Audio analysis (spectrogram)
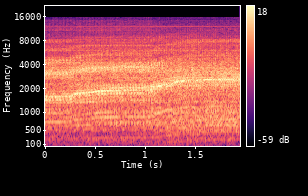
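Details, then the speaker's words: Axial SCX102 RTR crawler after 100 miles on stock driveshafts, plugged in with wheels spinning: smooth steady high whir rising slightly in pitch, no grinding or ticking; drivetrain bearings healthy. "there's there's absolutely no noise coming from the drivetrain on these axles"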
